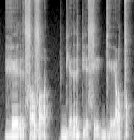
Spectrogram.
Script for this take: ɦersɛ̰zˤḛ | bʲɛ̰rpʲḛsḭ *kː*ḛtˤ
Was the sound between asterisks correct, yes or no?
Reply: no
